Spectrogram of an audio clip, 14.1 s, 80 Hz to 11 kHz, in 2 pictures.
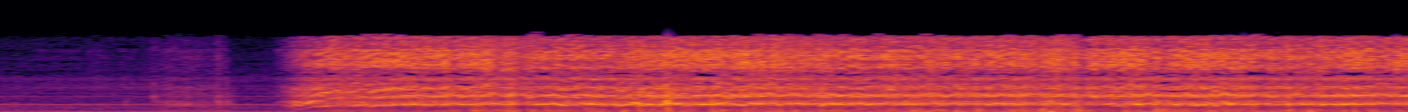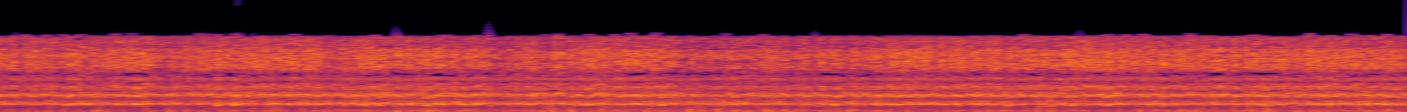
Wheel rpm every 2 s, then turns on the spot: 30, 210, 230, 230, 230, 230, 230.
none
